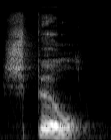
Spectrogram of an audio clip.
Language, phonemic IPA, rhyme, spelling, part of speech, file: Dutch, /ˈspʏl/, -ʏl, spul, noun, Nl-spul.ogg
- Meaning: 1. stuff 2. junk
